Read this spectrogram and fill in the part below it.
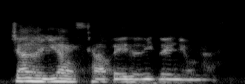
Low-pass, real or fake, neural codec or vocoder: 7.2 kHz; fake; codec, 16 kHz, 2 kbps, FreqCodec, smaller model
